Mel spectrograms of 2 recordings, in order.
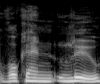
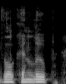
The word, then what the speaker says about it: VolcanLoup: Uh Vulcan Lu, which I guess is how you pronounce it now. I always said Vulcan Loop, but uh he is French Canadian.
